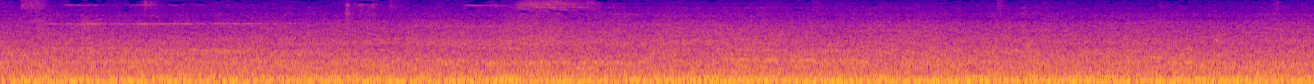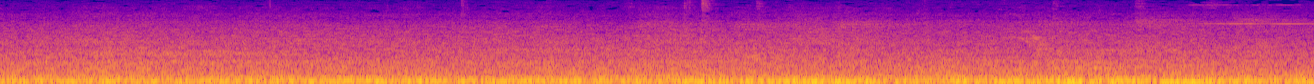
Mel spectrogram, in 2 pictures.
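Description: City street traffic: a steady low rumble of passing vehicles, growing a little louder over the last few seconds.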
